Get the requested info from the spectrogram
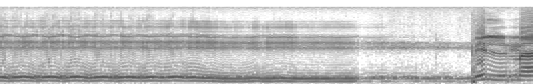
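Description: A man chanting an Arabic devotional poem in praise of the Prophet solo into a microphone, drawing out a long wavering note that steps down to a lower held note. It fades about three seconds in, and the next line starts with a rising glide near the end.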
